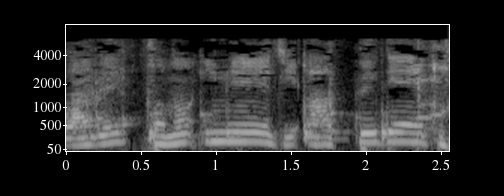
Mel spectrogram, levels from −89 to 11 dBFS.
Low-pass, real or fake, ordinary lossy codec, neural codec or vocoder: 7.2 kHz; fake; MP3, 24 kbps; codec, 44.1 kHz, 3.4 kbps, Pupu-Codec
